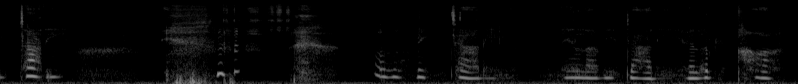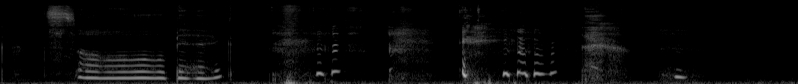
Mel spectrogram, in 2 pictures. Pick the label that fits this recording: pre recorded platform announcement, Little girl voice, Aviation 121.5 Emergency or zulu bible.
Little girl voice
